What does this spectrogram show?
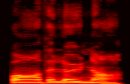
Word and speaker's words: Barcelona: In Spanish, it's pronounced Barcelona with a soft th sound in the middle.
